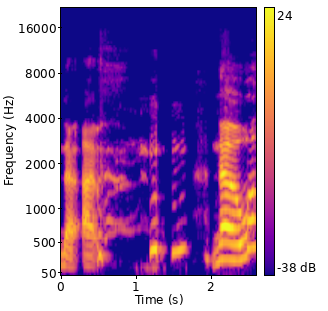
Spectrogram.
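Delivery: helpless, high, loud laughter through the words.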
